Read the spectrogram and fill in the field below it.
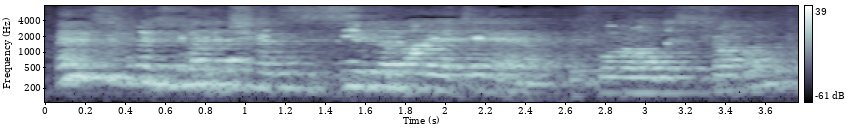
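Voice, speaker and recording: Man acting flirtatious aristocrat, high swooping voice, florid period drama delivery, distant from mic. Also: expressive, fairly quick, sharp tone. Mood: smooth, boastful. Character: suave, flirtatious lord and boastful ballet patron. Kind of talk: theatrical staged reading of period drama. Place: staged reading in a large echoey room. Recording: echoey hall from far off, faint noise.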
